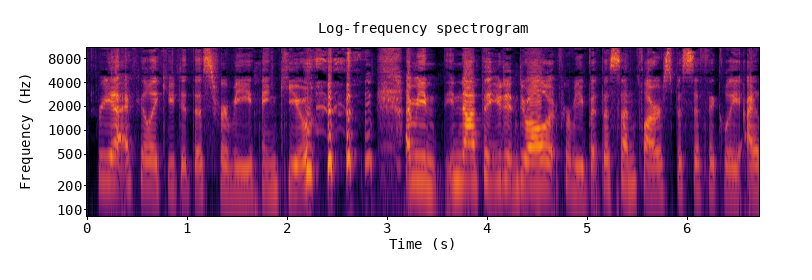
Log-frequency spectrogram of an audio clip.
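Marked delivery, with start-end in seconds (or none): 2.3-3.1 bright burst of giggling, much higher; high delighted giggle. Real, not acted. Thrilled friend giggles over the sunflowers, high delighted laugh.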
